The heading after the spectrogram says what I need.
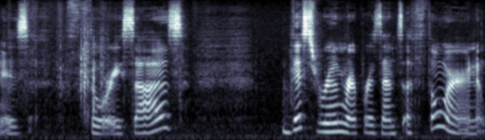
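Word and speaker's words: Thurisaz: Okay, so the pronunciation is Thorisaz.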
